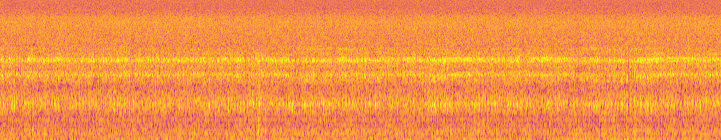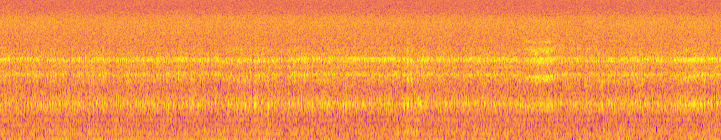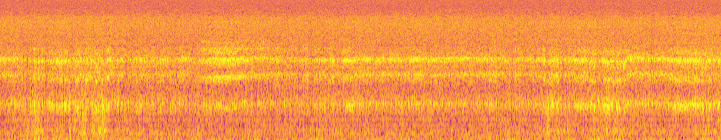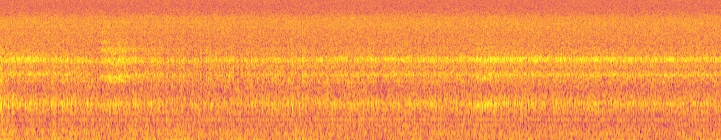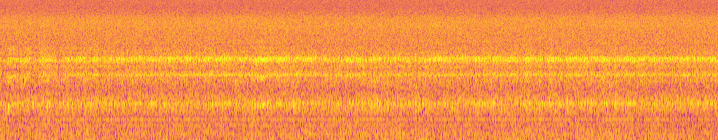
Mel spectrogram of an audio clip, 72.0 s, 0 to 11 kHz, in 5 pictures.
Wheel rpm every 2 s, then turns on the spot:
240, 230, 230, 230, 230, 230, 230, 230, 230, 230, 230, 240, 230, 230, 230, 230, 220, 230, 230, 230, 220, 230, 230, 230, 230, 230, 230, 240, 230, 240, 240, 230, 230, 230, 230, 230.
none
